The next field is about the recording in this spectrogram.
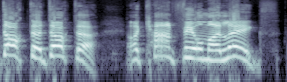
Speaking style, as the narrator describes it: He shouted

